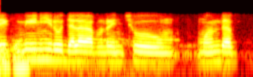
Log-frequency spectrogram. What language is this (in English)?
Marathi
